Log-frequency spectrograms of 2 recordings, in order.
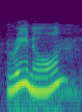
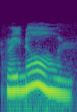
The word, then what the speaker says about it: renown: Renown. The emphasis goes here. Renown.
